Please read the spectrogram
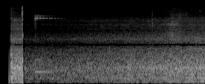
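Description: A short handling knock right at the start, then a steady haze of outdoor traffic and vehicle noise.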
